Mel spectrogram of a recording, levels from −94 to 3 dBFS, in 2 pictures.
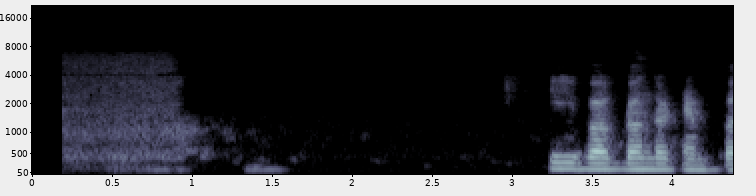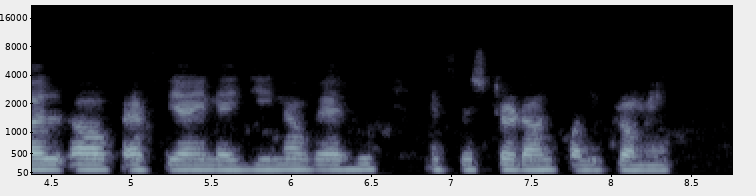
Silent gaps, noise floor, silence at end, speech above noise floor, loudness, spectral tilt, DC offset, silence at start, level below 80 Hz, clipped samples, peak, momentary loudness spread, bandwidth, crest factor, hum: none; -85 dBFS; 0.4 s; 52 dB; -34 LUFS; -7 dB/octave; under 0.1%; 0.2 s; -76 dBFS; under 0.1%; -14 dBFS; 21 LU; 6.6 kHz; 22 dB; none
